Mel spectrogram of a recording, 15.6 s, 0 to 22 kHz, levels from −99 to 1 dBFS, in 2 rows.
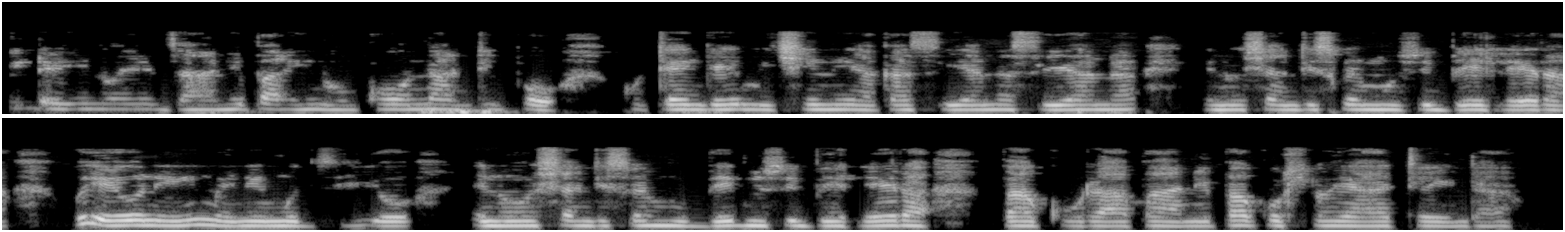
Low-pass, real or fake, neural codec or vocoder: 7.2 kHz; real; none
